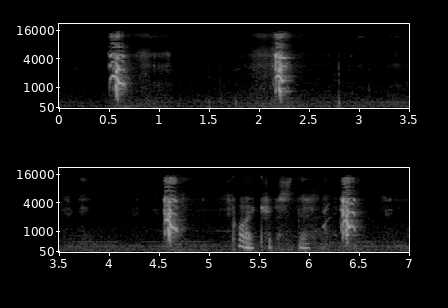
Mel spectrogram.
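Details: Hiccups that sound like a squeaky toy: sharp, abrupt voiced bursts at irregular intervals, about five in seven seconds, with quiet breathing between.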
